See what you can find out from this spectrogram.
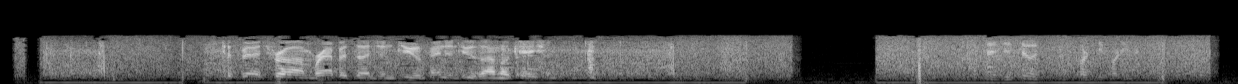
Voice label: Fire Dispatch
